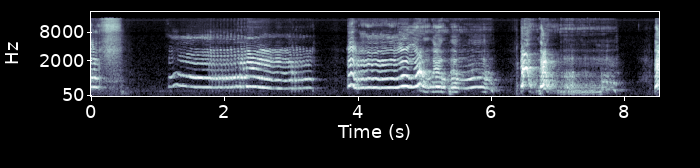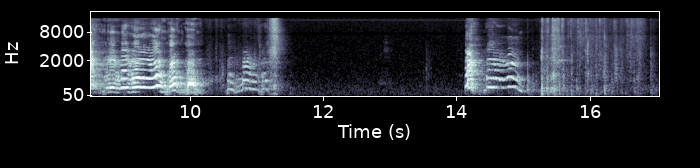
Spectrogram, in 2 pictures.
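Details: Brittany Spaniel named Lucy greeting her owner at the door on coming home: long wavering high whines and howl-like yodels, some drawn out over two seconds, broken by short barks and pauses, indoors.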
